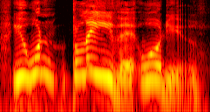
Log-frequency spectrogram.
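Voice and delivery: high, loud exasperated disbelief; helplessly. A narrator's reading. William turns helplessly to his gang, high and exasperated. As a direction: throw up your hands in helpless disbelief. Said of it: "said William helplessly".

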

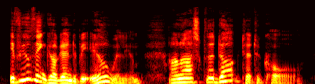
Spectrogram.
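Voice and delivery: quick, dry warning from mother; brisk mother. A narrator's reading. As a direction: call the boy's bluff. Mother voiced.

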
